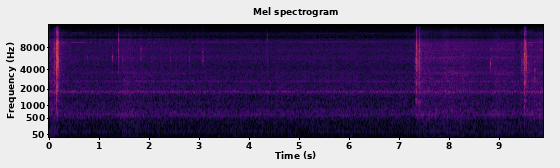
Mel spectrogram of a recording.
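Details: Old white cradle CD-RW optical drive tested outside the machine: quiet motor whir broken by sharp isolated clicks and stutters; the dirty, glazed drive belt is slipping.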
